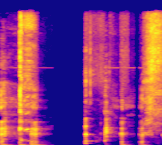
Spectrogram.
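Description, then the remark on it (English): A voice imitates a small child's cough: a few short, raspy hacks, then a brief pause and several more quick coughs in an uneven rhythm, fairly loud. “I could do the little kid cough.”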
